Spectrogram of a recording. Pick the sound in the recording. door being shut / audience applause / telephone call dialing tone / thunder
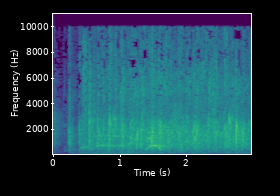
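audience applause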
